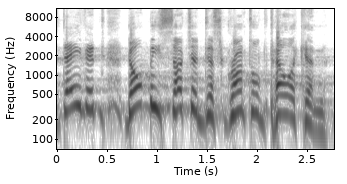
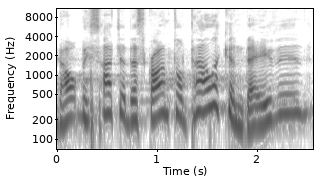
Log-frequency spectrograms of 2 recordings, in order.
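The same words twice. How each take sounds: First: A hint of Moira's grand scolding, a touch higher; lightly voiced theatrical mother; light Moira Rose. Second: Put-on Moira Rose accent. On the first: Preacher quoting a TV mother scolding her son, lightly voiced. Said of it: "and she says". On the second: Preacher redoing the TV mother's line in her odd accent. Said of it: "if you heard it in her accent".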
